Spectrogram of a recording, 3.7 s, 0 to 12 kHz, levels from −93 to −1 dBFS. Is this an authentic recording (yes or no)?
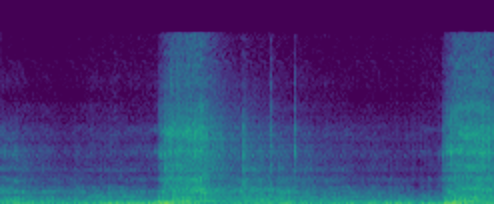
no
